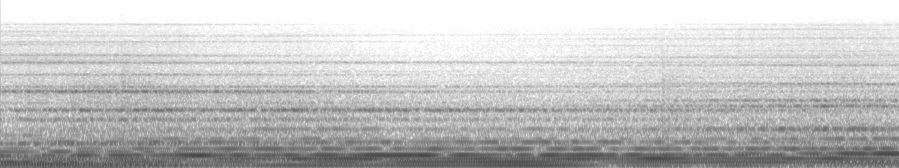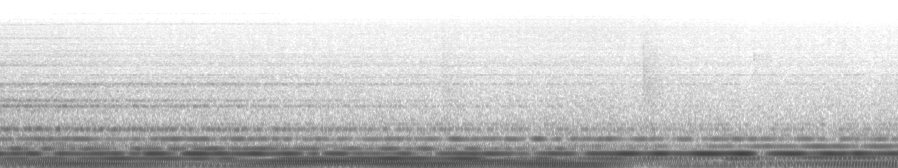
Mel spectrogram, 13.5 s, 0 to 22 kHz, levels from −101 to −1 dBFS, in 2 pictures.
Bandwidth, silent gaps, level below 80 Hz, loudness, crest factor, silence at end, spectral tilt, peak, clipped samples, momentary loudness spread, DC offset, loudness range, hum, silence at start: 9.6 kHz; none; -46 dBFS; -35 LUFS; 12 dB; 0 s; -9.5 dB/octave; -22 dBFS; under 0.1%; 4 LU; under 0.1%; 2 LU; none; 0 s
